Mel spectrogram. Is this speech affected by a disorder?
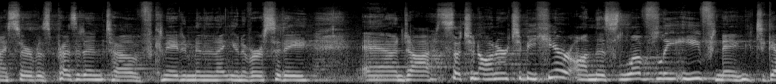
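No.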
